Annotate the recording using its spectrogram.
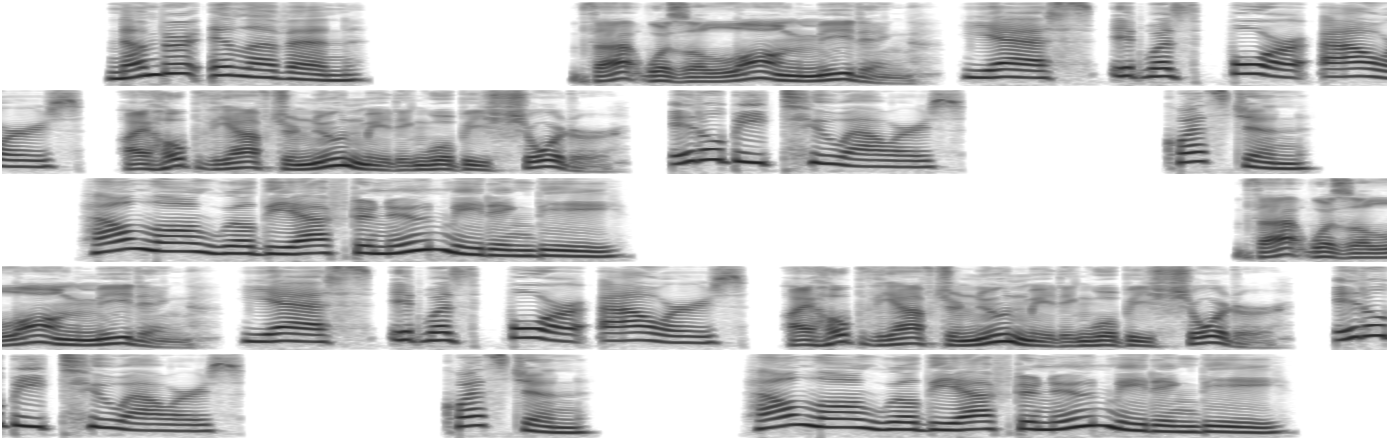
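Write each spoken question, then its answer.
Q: How long will the afternoon meeting be?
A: 2 hours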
